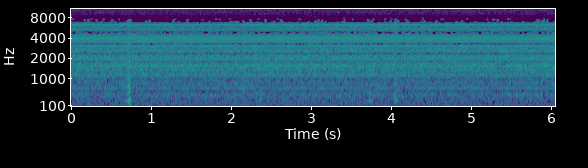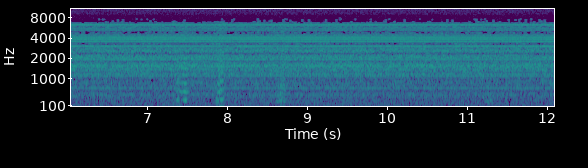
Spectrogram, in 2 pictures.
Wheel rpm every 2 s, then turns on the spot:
0, 0, 0, 0, 0, 0.
none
